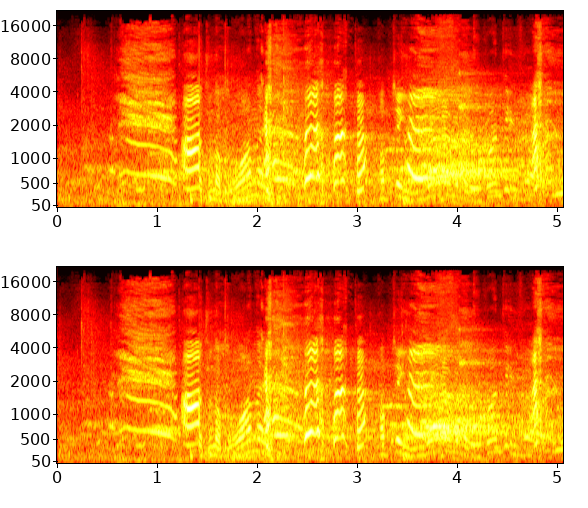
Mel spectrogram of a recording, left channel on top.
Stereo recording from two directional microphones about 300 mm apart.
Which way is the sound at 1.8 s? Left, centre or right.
Right.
